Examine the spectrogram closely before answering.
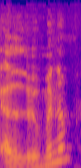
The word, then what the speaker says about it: aluminum: Wait, did you say aluminum?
